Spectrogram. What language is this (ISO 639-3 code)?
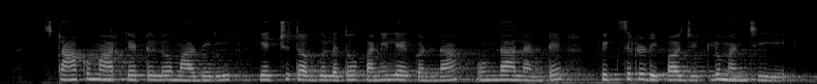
tel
